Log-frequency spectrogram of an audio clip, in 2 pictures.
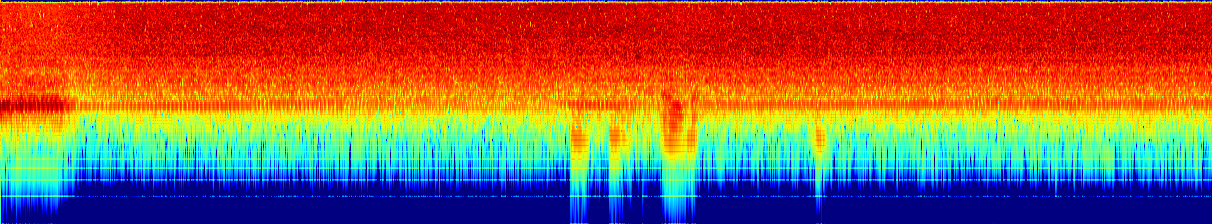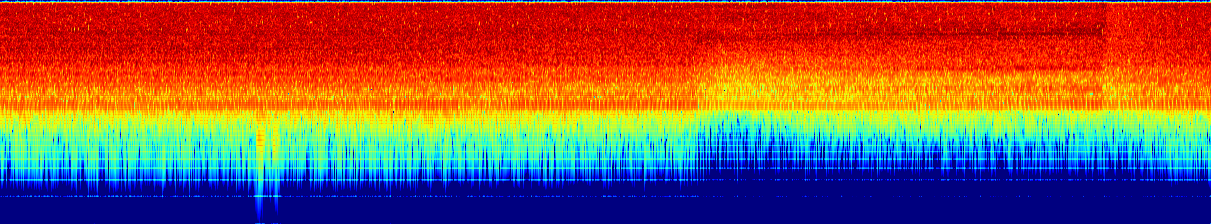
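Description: Homemade belt grinder switched on: its electric motor and abrasive belt surge up as it starts, then run steadily with a hiss and a single steady whine. The sound dips a little for a few seconds near the end.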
